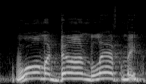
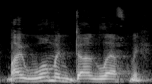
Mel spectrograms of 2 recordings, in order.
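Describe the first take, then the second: First: Sung, high, slow line on the edge of laughter; mock country singing. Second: Said in the usual way. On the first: Comedian mocking a jilted singer, high laughing croon. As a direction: sing it high, nearly cracking up. Sings lyric, then cracks up.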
